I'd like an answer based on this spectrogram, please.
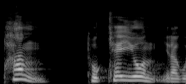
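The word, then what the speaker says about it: πανδοχεῖον: 여기서 주막으로 번역한 단어는 판 도케이온이라고 읽는 그런 단어입니다.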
